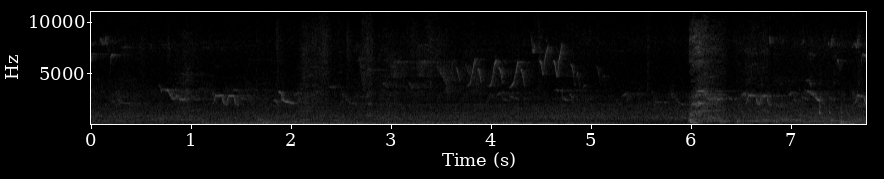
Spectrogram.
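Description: Songbirds chirping in quick runs of short, high chirps during the first few seconds, over steady low background noise. A brief louder noise cuts in about six seconds in.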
